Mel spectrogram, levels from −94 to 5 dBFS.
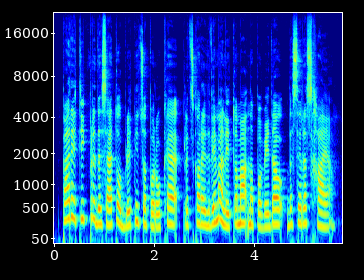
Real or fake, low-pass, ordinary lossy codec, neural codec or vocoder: real; none; none; none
